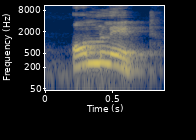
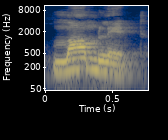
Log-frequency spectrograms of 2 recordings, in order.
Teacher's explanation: অমলেট আমরা বলছি মামলেট ম ধ্বনির আগমন ঘটেছে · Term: আদি ব্যঞ্জনাগম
